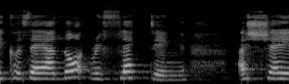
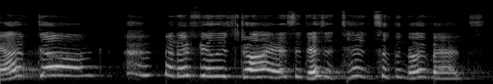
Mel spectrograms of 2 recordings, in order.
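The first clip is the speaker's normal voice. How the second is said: higher, tearful confession; ashamed bride of the Song of Solomon; insecure bride; 6 semitones higher than usual. Acted. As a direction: bride admitting she feels unworthy. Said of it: "would come to him and say".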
